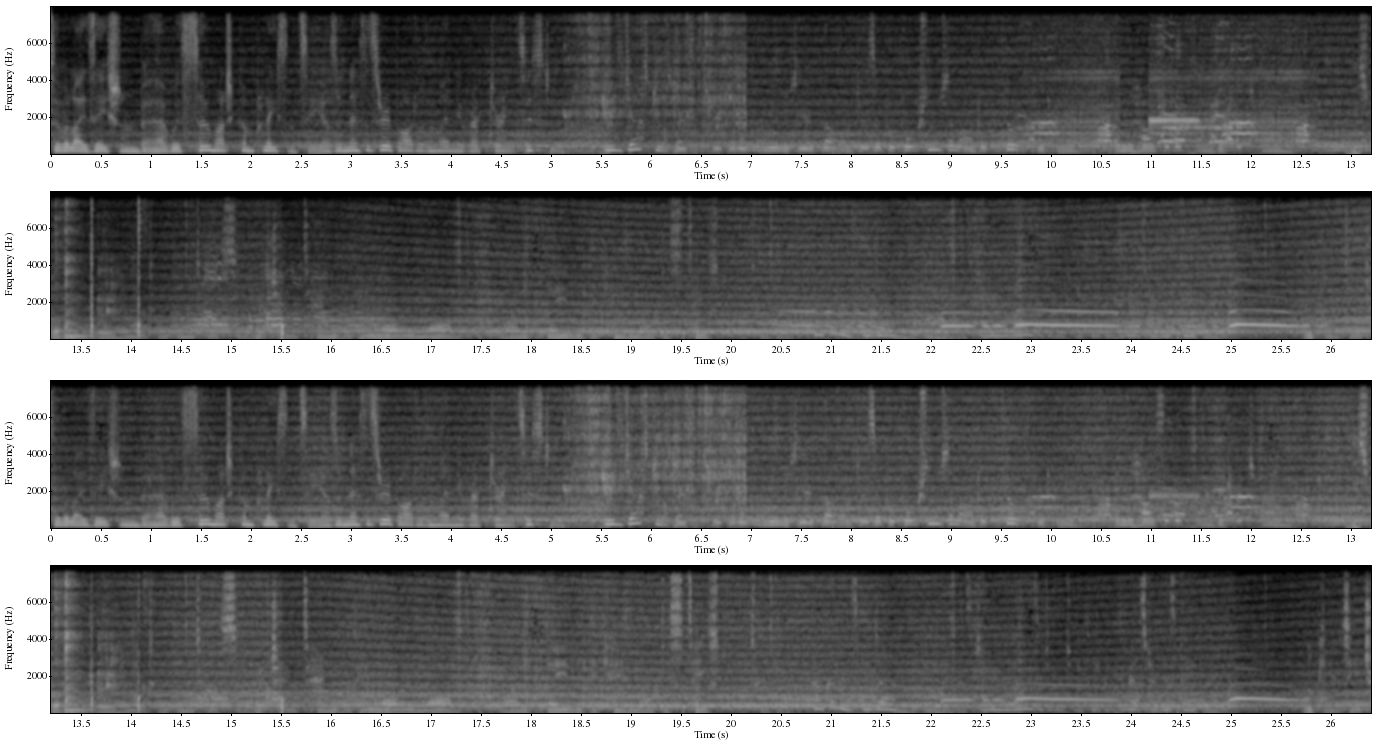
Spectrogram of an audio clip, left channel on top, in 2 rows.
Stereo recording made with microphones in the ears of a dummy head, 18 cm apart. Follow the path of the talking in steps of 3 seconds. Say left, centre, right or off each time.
centre, right, right, right, right, right, right, right, right.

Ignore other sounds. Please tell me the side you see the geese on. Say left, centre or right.
left.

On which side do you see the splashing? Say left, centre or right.
right.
